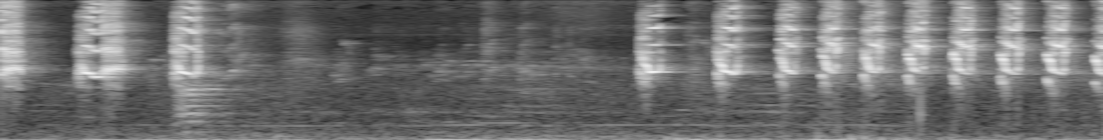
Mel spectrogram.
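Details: Long-tailed shrike whose song is described as sounding like a sewing machine: a few harsh high notes, a pause of about two seconds, then a fast even run of clipped buzzy notes, with a low hum beneath.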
